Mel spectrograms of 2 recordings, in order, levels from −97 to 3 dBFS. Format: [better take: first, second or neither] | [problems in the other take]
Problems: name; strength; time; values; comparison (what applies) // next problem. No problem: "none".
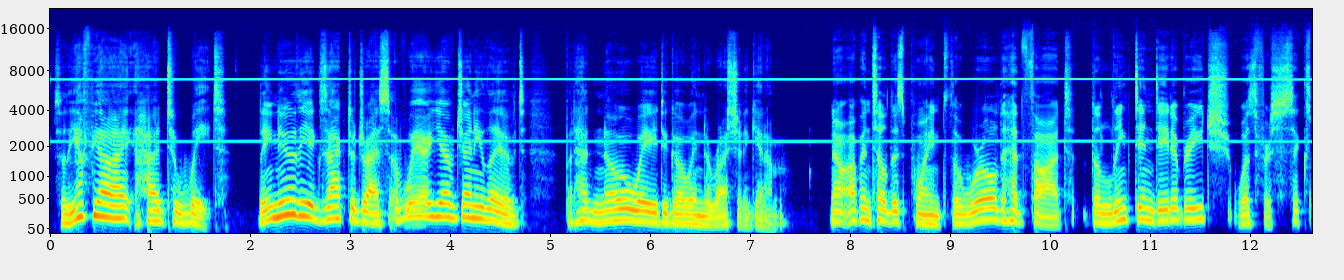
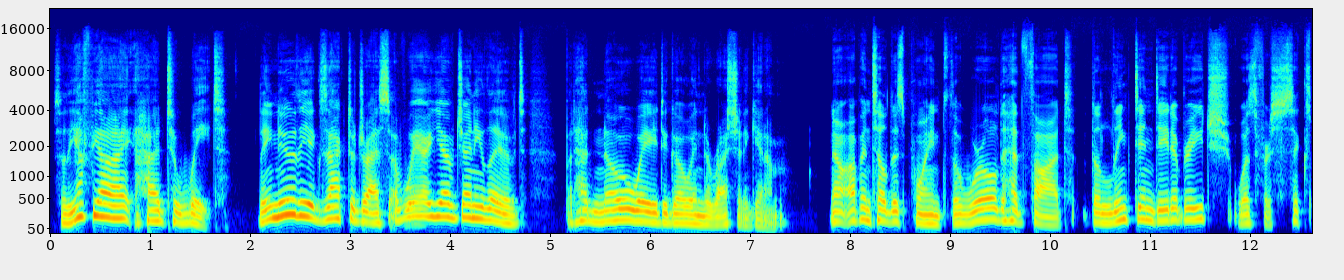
second | high-pitched whine; noticeable; throughout; 7 kHz, 15 dB below the speech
